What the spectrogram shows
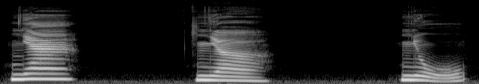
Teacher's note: Nya is a palatal nasal consonant which is created with the tip of the tongue being lowered toward the lower teeth and the back of the tongue rising toward the hard palate and contacting it.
